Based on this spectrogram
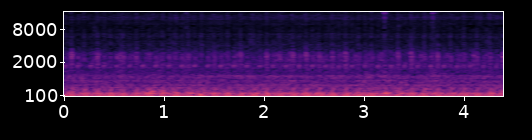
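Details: Fiat Premier Padmini under restoration, just started after being cleaned, oil low: steady, even low idle with a smooth rumble and no knocks or misses; engine running cleanly.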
